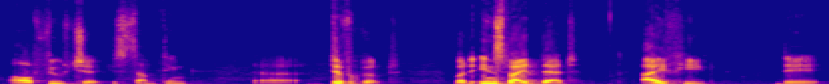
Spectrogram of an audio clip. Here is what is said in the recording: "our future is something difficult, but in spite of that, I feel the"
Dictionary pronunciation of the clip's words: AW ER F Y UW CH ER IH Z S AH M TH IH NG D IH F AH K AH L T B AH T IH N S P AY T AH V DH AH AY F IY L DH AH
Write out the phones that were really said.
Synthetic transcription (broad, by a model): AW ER F Y UW CH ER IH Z S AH M T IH NG D IH F AH K AH L T B AH T IH N S P AY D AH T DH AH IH F IY L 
